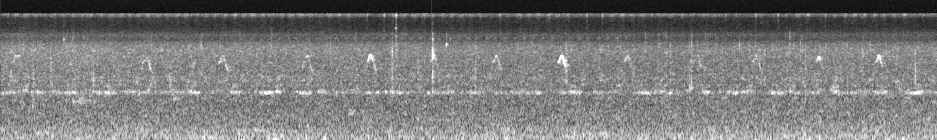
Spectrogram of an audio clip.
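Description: Near silence: faint pond-side ambience with a steady faint high tone and scattered short, high bird chirps every second or so.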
